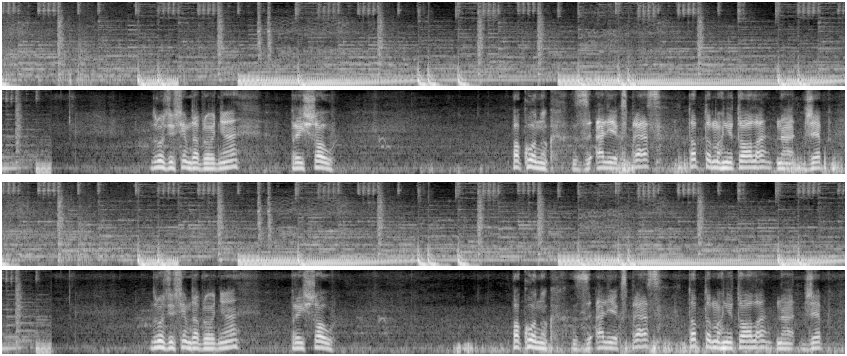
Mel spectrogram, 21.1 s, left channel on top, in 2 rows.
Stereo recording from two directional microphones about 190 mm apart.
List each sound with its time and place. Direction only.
0.0 s music: centre (ahead or behind)
12.4 s speech: 20° right (ahead or behind)
16.9 s speech: 20° right (ahead or behind)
